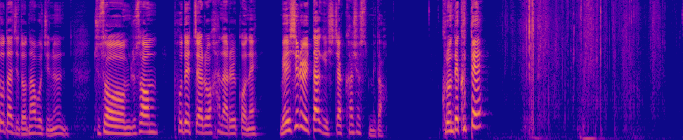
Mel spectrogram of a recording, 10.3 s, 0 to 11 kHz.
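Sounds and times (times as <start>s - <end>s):
speech: 0.0s - 5.9s, 6.6s - 8.1s
footsteps crunching on dry ground or leaves outdoors: 7.5s - 10.2s.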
